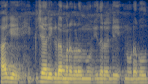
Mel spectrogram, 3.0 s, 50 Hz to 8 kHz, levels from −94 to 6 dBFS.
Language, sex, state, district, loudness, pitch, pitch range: Kannada, male, Karnataka, Koppal, -17 LUFS, 125 Hz, 125-135 Hz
